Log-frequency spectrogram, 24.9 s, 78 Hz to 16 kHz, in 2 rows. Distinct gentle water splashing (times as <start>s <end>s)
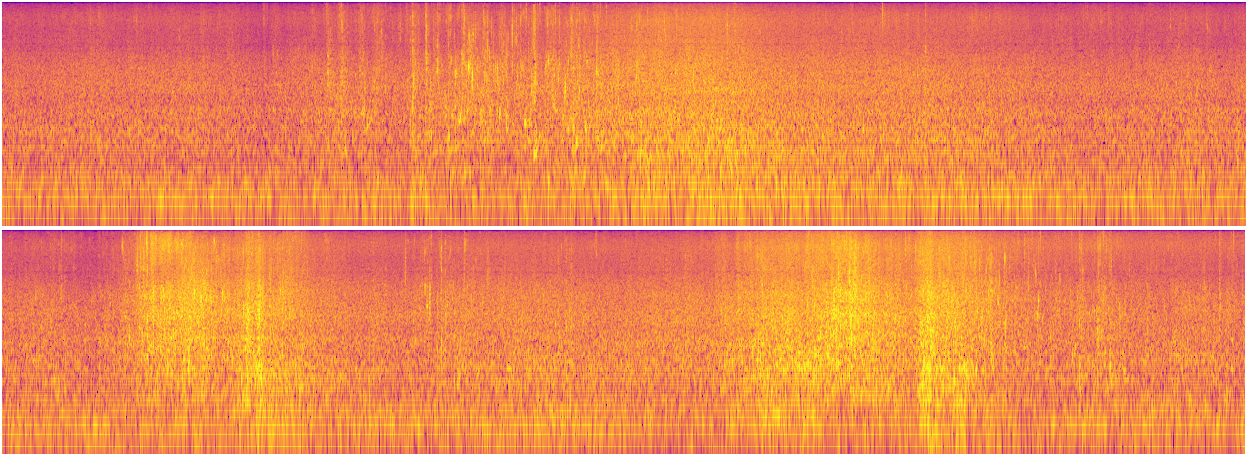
2.6s 8.8s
